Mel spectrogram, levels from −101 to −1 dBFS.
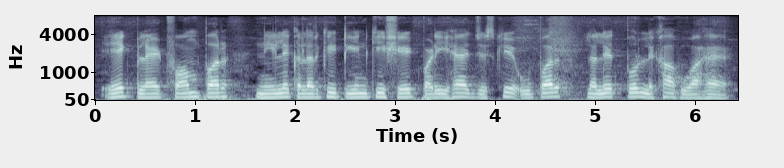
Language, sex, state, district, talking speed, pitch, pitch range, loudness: Hindi, male, Uttar Pradesh, Lalitpur, 160 wpm, 135 Hz, 130-145 Hz, -17 LUFS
